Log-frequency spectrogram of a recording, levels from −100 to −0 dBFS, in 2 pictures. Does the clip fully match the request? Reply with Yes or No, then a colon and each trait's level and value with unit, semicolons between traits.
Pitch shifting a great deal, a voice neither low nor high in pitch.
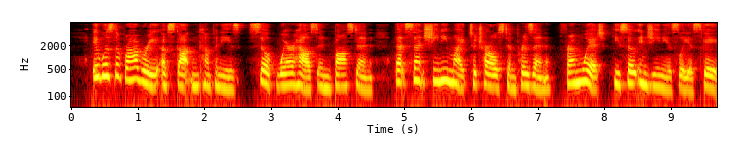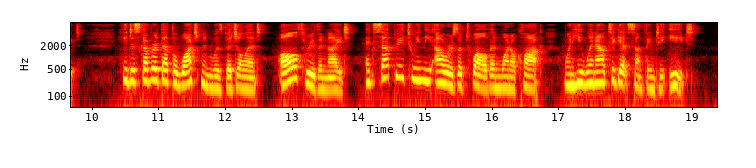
No: wide, 5.7 semitones; high, 195 Hz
